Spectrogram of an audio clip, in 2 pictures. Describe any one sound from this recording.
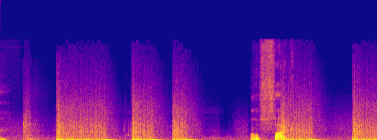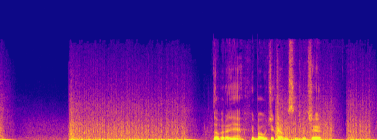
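A laser weapon fires in loud, hissing bursts.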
